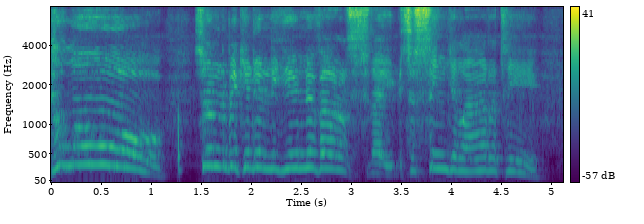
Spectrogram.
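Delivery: heavy Glaswegian, stretched hello. Imagining a celebrity reading a science book aloud: Billy Connolly impression. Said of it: "Billy Connolly reading Brief History of Time".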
